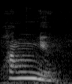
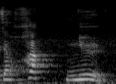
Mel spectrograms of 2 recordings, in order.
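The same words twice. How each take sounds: First: The sounds blend together in natural speech. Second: Each written sound is said carefully and separately. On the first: The speaker calls it right. "Korean people will say 확률" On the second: The speaker calls it wrong. "I don't pronounce it as 확률"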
